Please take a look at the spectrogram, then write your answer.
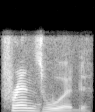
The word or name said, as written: Friendswood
